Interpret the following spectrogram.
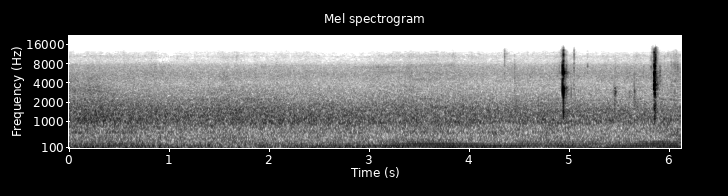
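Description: Steady low hum, like a running engine, with two or three faint short clicks near the end.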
